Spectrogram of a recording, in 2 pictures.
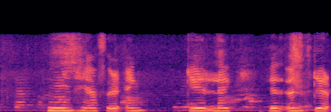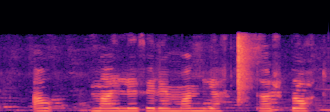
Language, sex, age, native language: Icelandic, female, 18-19, Icelandic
